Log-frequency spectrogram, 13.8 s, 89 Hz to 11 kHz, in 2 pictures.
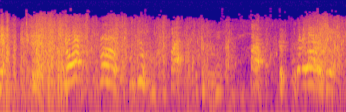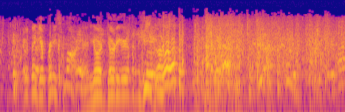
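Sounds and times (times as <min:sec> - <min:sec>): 
water splashing and sloshing in a water trough at a ranch: 0:00.0 - 0:08.0, 0:09.8 - 0:13.8
excited people shouting and laughing: 0:01.3 - 0:07.4, 0:09.6 - 0:13.8
speech: 0:07.6 - 0:10.6.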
